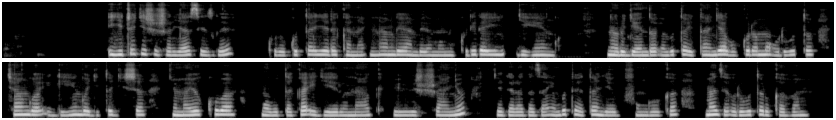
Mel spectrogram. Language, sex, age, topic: Kinyarwanda, female, 18-24, education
